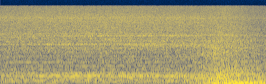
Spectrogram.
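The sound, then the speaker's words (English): A train at a depot platform rumbles steadily with a droning metallic hum, swelling louder and heavier toward the end, with no voices. “Two days later, Smoke, Sally, Pearly, Cal, and Jules were standing on the platform at the depot, waiting for the train that would take them back home.”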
